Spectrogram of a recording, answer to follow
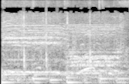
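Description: A school choir singing, with deep drum beats pulsing under the voices.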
